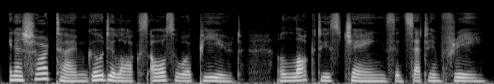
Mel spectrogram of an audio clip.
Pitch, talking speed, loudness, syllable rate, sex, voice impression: 165 Hz, 170 wpm, -18 LUFS, 4.8 syllables/s, female, very feminine, very adult-like, slightly thin, slightly relaxed, slightly weak, bright, very clear, fluent, slightly raspy, slightly cute, cool, very intellectual, refreshing, sincere, calm, very friendly, very reassuring, unique, very elegant, sweet, lively, very kind, slightly intense, slightly modest, slightly light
